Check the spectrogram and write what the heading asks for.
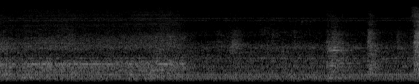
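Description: Quiet room background with a faint steady hum, and two brief faint sounds near the end.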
